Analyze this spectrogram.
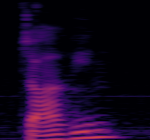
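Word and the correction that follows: Djarin: Wie, wie, wie sprichst du den aus? – Den Jaren. – Den Jaren, ah, ja. Ich habe zu deutsch ausgesprochen.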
